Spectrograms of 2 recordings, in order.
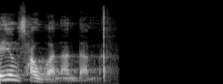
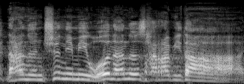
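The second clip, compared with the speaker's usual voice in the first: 크게 외침; 4 semitones higher than usual. Shown as a demonstration. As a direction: call it out as a proclamation. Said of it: "스스로 크게 한번 외쳐보십시다". (크게 외치는 선창)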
